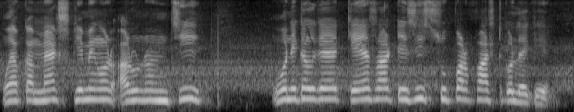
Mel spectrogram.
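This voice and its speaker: Young male gaming host, extremely high pitch, halting and repetitive casual commentary, slightly noisy recording. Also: fairly even intonation, fairly bright tone. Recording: clearly noisy game capture.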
